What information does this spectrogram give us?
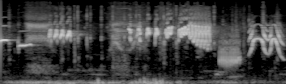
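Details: Vigorous Asian pied starling song used to train other songbirds: a thin whistle, trilled chip series, a harsh buzzy rattle, a lower nasal note and warbling looping whistles, all loud and close, over faint low rumble.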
